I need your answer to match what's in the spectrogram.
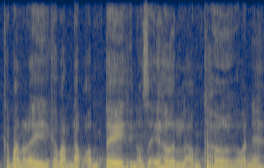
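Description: A man with a Vietnamese accent teaching English pronunciation, repeating each word slowly and stressing its syllables. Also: on the high side, little pitch movement, warm tone. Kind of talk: pronunciation lesson. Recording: reverberant room with faint noise.

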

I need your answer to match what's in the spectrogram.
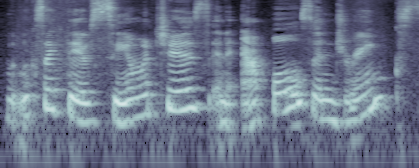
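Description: A woman in her thirties, a preschool teacher, reads a picture book aloud to young children, pausing for simple, encouraging explanations. Her voice is slightly high, expressive and a bit slow, with a faint hiss or hum, recorded indoors close to the mic.

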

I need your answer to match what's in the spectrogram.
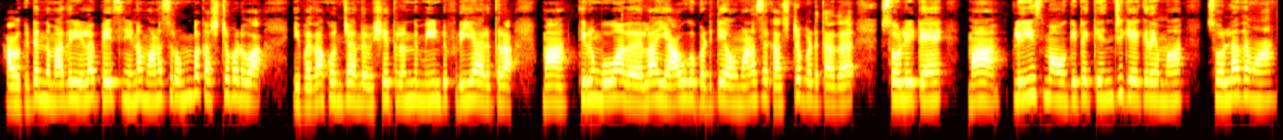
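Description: A woman's voice: medium pitch, a little fast, darkish tone, close to an everyday voice. A woman playing a protective young husband who argues with and pleads with his mother. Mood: pleading. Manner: pleading and arguing, urgent. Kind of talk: family drama skit.

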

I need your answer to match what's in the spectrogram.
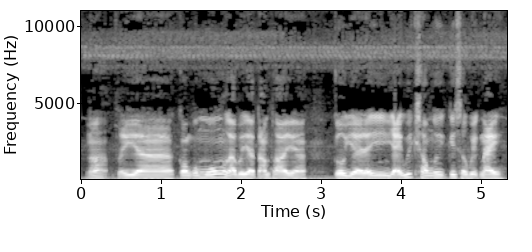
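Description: A man's voice: medium pitch, a little fast. A young man hosting a casual interview, speaking politely with many hesitant fillers. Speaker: vlogger host.

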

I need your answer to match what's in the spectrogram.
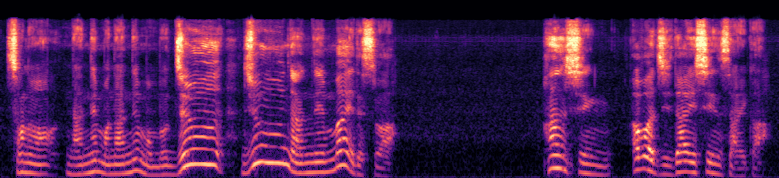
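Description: Chatty Kansai man with lively pitch. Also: slow. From Kansai, Japan. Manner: chatty, rambling anecdotes with frequent self-corrections. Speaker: host of a web talk show. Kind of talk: casual storytelling monologue.

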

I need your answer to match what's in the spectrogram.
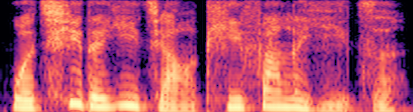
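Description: A woman's voice: mid-range voice, sing-song, normal speed, no echo, studio quality. A woman reading a first-person family quarrel story in a scripted, dramatic storytelling way.

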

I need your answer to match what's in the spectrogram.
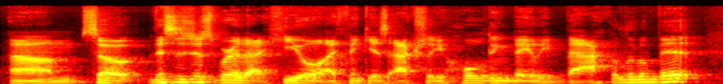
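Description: A man's voice: fairly low pitch, moderate pace, bright, forceful tone. A man co-hosting a casual climbing technique breakdown, explaining moves and pointing things out on screen.

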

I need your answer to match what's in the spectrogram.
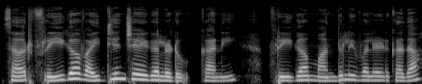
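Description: A brisk hospital nurse who explains fees in a firm, matter-of-fact way, read by a woman narrator. Her voice sits at an ordinary pitch and sounds dry and close. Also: fairly even intonation, a little mellow, no echo, close to an everyday voice.

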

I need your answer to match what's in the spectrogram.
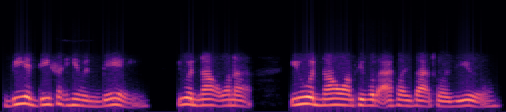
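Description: A man hosting a podcast, telling stories in a casual, animated way and acting out the people in them. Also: fairly high pitch, brisk, breathy edge, no room sound, phone-quality sound. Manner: animated storytelling with quoted voices. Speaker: podcast host. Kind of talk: casual chat.

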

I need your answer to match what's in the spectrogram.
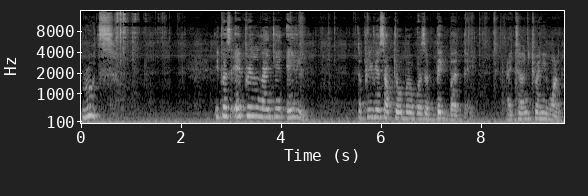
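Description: A woman's voice: mid-range voice, steady tone, dark tone. An older woman from Sri Lanka, reading her own personal story aloud at a podium in a senior center. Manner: measured, reads from a page. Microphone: podium mic. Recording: distant room recording, faint hum.

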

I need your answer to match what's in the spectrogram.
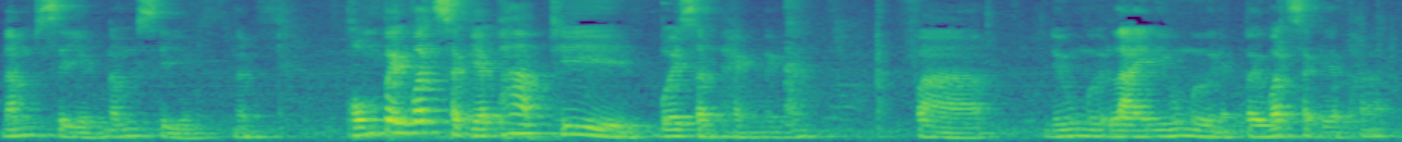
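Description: A man giving a live sales seminar, talking in a lively, joking way and repeating his key phrases. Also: mid-range voice, moderate pace. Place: company seminar room. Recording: echoey room, distant mic, faint hiss.

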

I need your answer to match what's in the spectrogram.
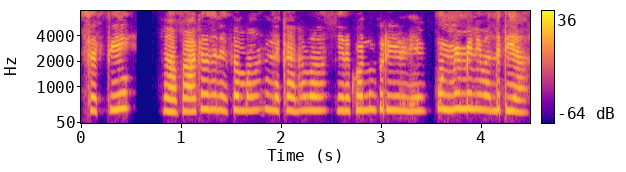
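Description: A woman's voice: sits high, fairly even intonation, very fast, darkish tone, no room sound, lo-fi sound, lightly acted. A woman voicing an emotional middle-aged village mother in a cartoon, scolding her daughter and doting on her son. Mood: tearful. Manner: scolding, then tearful and doting. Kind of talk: cartoon voice acting.

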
